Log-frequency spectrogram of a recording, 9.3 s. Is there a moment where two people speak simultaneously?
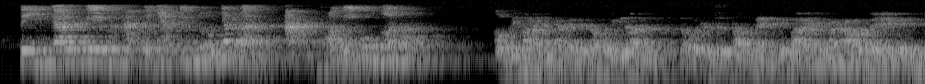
No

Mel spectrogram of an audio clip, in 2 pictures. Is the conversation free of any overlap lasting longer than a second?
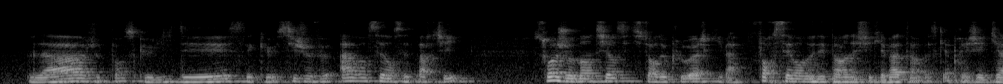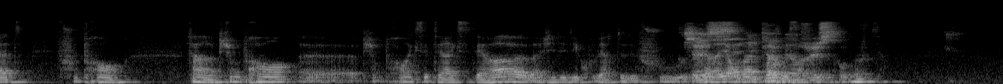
No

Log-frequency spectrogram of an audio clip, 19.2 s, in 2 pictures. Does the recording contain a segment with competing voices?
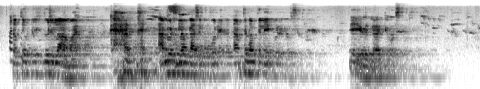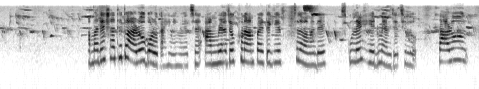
No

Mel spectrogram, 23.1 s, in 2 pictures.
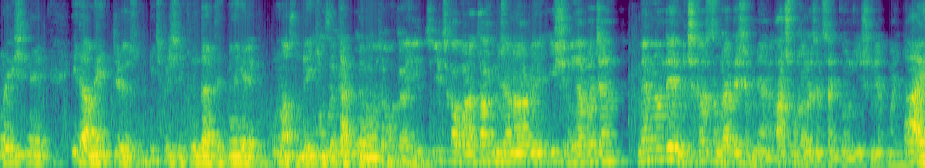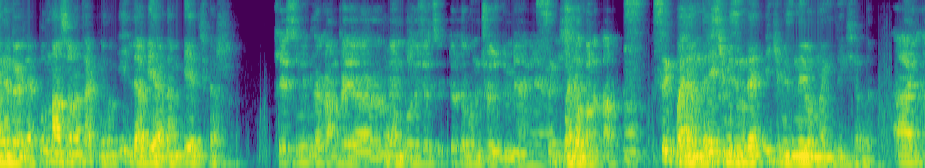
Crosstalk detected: Yes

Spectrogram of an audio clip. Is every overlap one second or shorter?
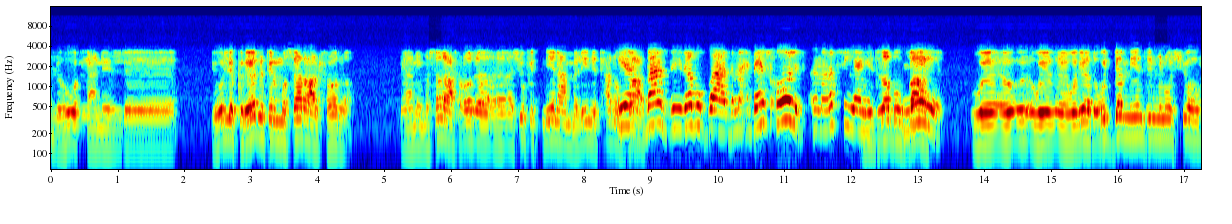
Yes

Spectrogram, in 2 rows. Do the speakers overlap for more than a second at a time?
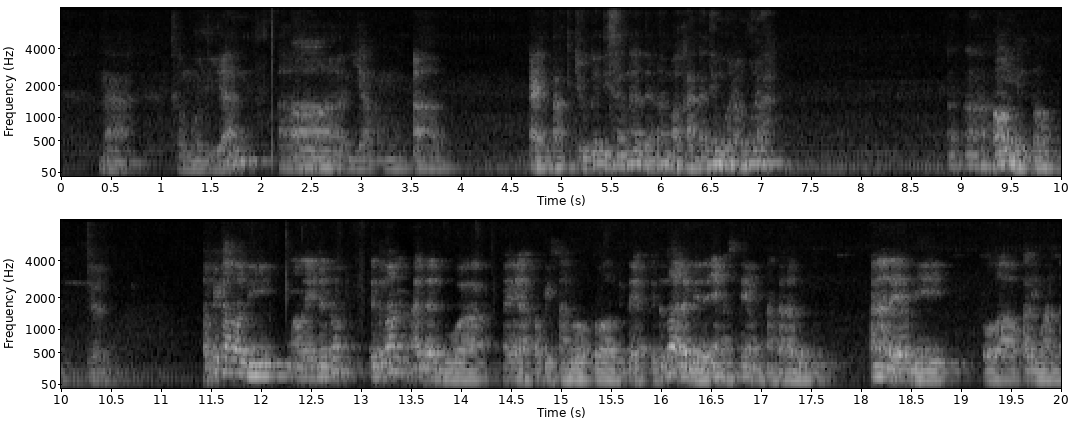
No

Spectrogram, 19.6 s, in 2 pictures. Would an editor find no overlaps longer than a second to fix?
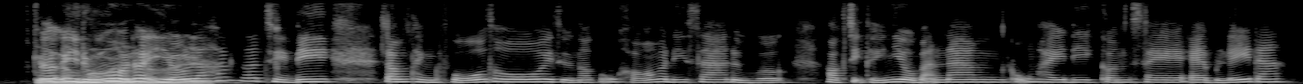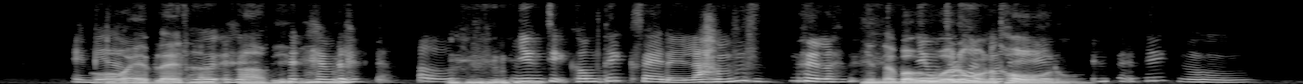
No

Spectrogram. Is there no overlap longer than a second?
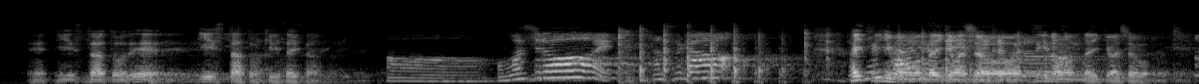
No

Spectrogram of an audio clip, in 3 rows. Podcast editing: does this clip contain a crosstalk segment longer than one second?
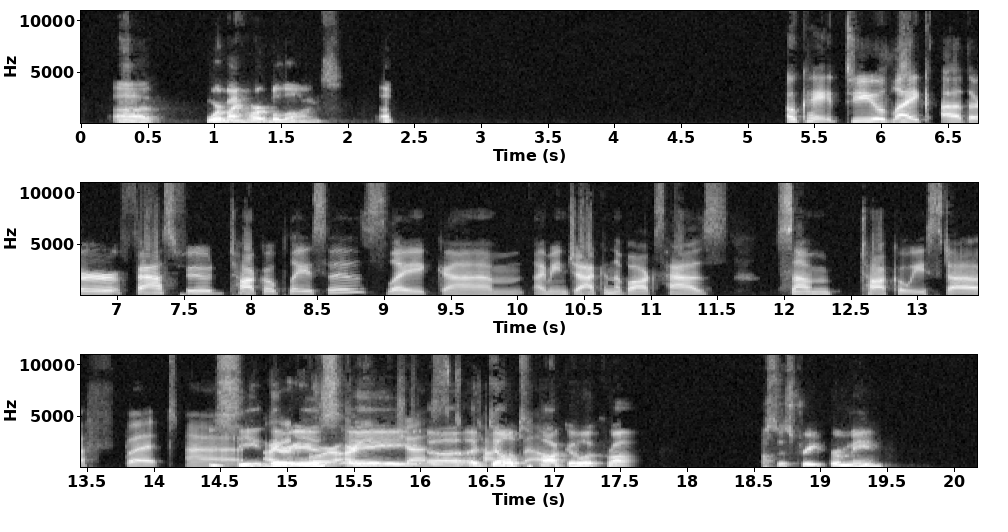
Yes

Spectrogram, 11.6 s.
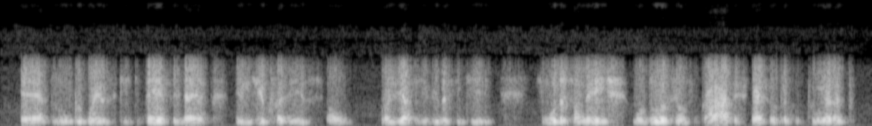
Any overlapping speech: No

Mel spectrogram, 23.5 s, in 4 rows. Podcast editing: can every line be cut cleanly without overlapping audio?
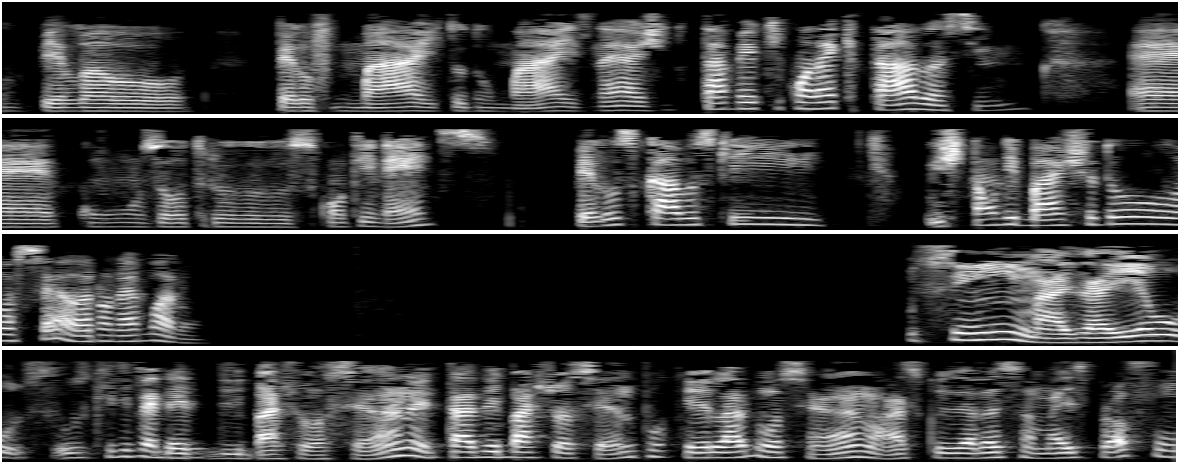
Yes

